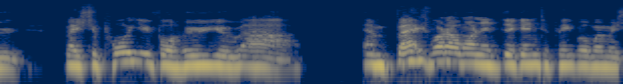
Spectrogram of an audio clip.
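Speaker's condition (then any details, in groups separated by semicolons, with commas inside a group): Cerebral palsy; speech therapy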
